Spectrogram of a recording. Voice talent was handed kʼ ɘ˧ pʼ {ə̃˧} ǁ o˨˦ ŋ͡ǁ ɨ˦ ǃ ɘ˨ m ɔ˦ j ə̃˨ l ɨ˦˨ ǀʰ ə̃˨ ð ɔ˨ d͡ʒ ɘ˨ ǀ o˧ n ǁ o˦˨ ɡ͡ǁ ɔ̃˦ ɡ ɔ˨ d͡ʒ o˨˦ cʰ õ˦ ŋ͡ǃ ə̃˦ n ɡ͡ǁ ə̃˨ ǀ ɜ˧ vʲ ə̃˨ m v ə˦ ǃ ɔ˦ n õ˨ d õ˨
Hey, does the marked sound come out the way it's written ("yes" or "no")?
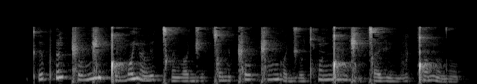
no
